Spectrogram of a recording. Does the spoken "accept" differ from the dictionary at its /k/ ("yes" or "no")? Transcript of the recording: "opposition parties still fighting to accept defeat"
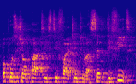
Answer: yes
